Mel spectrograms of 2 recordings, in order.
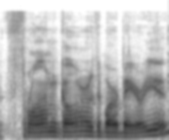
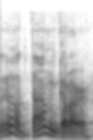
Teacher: he pronounces th's like d's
